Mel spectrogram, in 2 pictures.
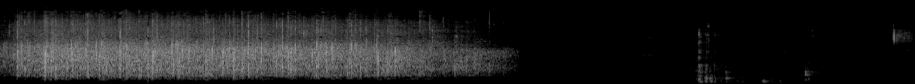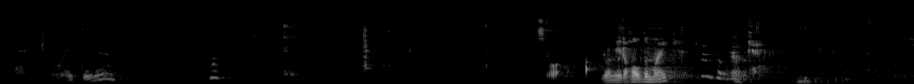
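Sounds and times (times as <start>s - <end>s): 
crowd applauding: 0.0s - 5.3s
speech: 15.2s - 16.8s.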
